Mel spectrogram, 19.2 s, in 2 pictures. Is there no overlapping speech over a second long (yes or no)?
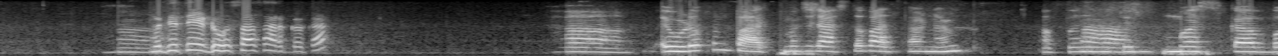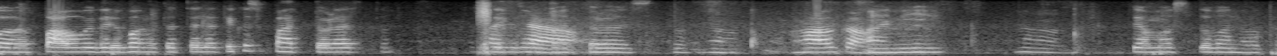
yes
